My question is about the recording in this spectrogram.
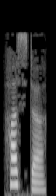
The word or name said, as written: Husta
